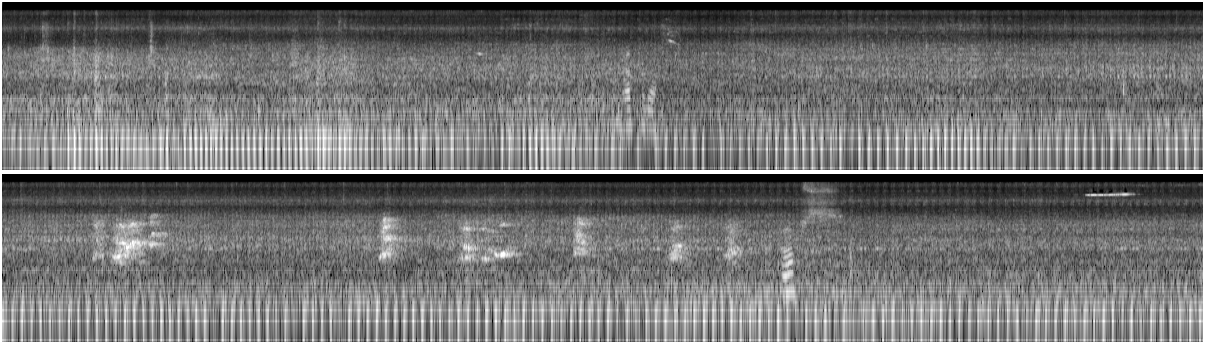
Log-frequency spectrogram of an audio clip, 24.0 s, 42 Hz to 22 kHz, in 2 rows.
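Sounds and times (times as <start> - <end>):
motorcycle engine running: 0.0 - 24.0.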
